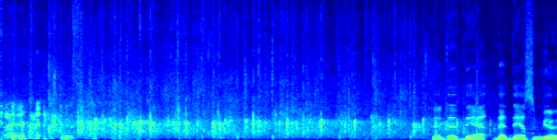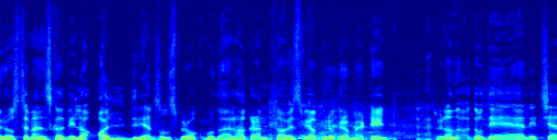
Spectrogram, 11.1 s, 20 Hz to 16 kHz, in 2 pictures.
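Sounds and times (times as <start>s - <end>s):
laughter: 0.0s - 1.6s, 8.1s - 10.8s
audience applause: 0.0s - 5.4s
speech: 0.2s - 1.1s, 4.3s - 11.1s.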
